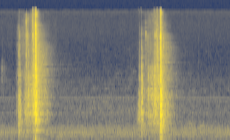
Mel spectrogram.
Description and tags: deadbolt;lock
Using a deadbolt.
deadbolt, lock, unlock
